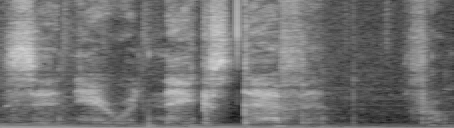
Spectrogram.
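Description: Hushed whispering in short breathy bursts, over a soft background music bed of steady low sustained notes.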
